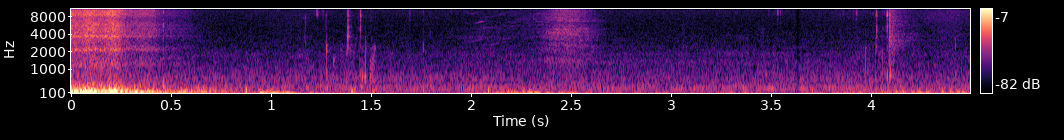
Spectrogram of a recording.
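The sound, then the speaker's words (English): Someone drinks water: a quick sip, then a few soft swallows and small wet mouth clicks spread over a few seconds of near-silence, with no talking. “I'm going to take a water break.”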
